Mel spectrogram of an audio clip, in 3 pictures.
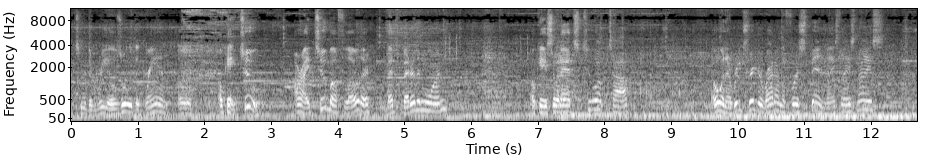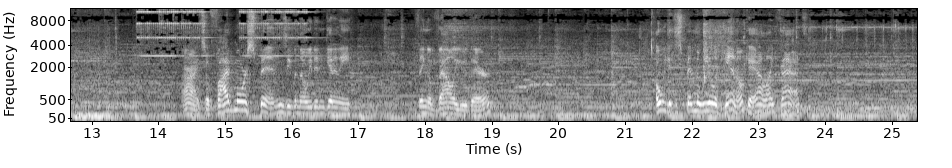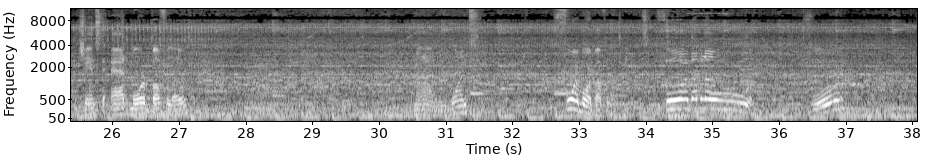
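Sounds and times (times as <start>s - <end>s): slot machine bonus music: 0.2s - 19.2s, 21.0s - 35.8s
bell-like chime tones: 13.6s - 16.9s
casino din: 13.7s - 16.6s
slot reels spinning: 13.7s - 16.7s.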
